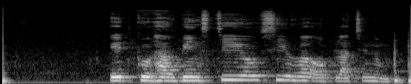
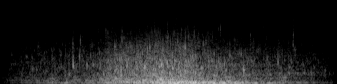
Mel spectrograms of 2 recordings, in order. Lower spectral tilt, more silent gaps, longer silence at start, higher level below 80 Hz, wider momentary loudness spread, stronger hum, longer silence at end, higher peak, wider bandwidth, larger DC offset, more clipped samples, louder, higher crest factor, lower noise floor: second, -7 dB/octave vs -9 dB/octave; neither; second, 0 s vs 0.35 s; second, -48 dBFS vs -30 dBFS; second, 11 LU vs 21 LU; neither; second, 0 s vs 0.3 s; first, -2 dBFS vs -10 dBFS; first, 13.5 kHz vs 6.6 kHz; neither; neither; first, -17 LUFS vs -27 LUFS; about the same, 16 dB vs 16 dB; second, -47 dBFS vs -51 dBFS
